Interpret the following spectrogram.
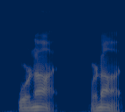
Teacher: Reduces to we're, often sounding like an unstressed we're. And that T on not is usually a stop T. Tongue up, stop the air.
